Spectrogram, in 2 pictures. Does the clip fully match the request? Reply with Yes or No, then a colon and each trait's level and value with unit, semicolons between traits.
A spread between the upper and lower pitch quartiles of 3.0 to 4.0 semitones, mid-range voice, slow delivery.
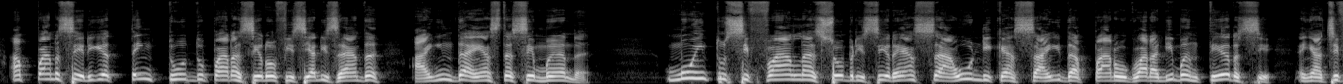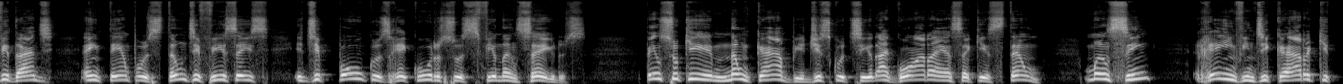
No: average, 3.7 semitones; high, 205 Hz; slow, 105 wpm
